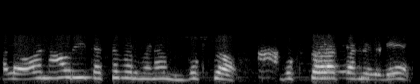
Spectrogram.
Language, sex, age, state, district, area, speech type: Kannada, female, 45-60, Karnataka, Bellary, rural, conversation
